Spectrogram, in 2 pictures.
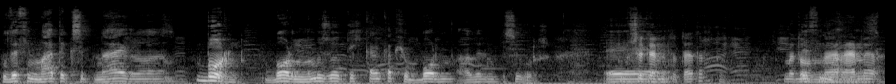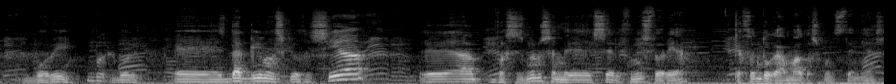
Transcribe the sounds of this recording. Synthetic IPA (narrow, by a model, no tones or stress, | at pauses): puðeθimɐt̪eksipnɐjl | boɾn | bo̞ɾnːo̞mizo̞ot̪ie̞çi̥kɐnikɐpço̞bo̞ɾnɐ̰lðeninecesiɣṵɾosesekɐnit̪ot̪et̪ɐɾt̪o | met̪oeimaɾemeɾɐ | bo̞ɾibo̞ɾied̪ɐɡlimɐnsciɾoθe̞siɐ | evɐsizme̞nosemeseɐliθniːst̪o̞ɾiɐ | ceɐft̪oinet̪o̞ɣɾɐmɐt̪oɐspumet̪i̥st̪e̞niɐs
